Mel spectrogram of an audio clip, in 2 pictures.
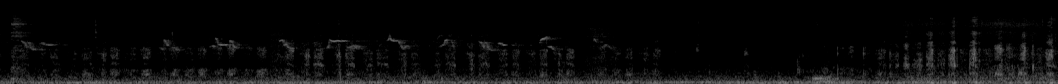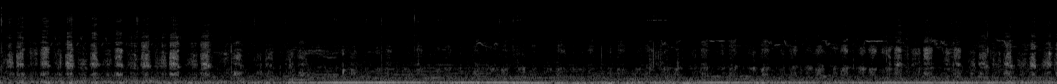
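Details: Three-year-old female North American Mastiff, a foundation dog of the breed, recorded in April 2019: steady, rapid breathy panting, roughly four breaths a second, continuing throughout with faint background voices.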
